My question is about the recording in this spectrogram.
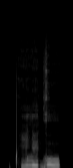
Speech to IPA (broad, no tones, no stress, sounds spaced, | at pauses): pʰ i l e ɡ o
